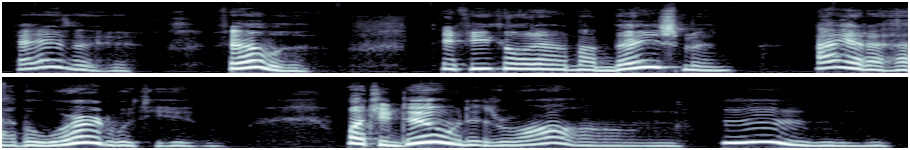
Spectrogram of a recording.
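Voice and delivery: put-on very high, creepy old-man voice; creepy old Herbert. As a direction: falsetto impression of a sinister old teacher. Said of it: "while the teacher just says".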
